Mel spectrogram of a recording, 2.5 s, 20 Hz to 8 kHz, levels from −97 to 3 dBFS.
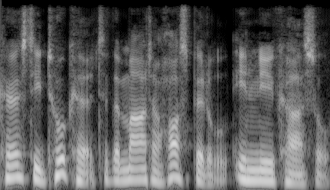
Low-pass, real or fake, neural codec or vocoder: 7.2 kHz; fake; codec, 16 kHz, 4 kbps, X-Codec, WavLM features, trained on Multilingual LibriSpeech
